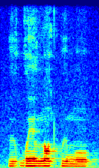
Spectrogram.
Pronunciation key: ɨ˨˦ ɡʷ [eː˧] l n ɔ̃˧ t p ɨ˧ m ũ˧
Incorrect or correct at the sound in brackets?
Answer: correct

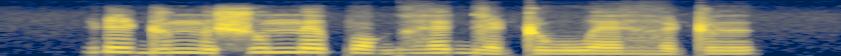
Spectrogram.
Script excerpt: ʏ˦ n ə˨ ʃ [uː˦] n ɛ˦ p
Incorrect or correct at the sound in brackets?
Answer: incorrect: u˦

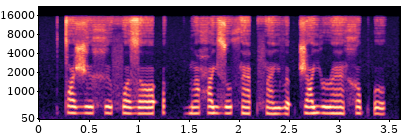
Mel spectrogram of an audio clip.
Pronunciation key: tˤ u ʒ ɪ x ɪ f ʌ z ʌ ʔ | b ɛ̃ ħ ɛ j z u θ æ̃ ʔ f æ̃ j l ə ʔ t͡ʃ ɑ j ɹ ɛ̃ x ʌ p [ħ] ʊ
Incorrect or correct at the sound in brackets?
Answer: incorrect: ʔ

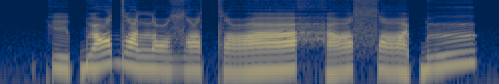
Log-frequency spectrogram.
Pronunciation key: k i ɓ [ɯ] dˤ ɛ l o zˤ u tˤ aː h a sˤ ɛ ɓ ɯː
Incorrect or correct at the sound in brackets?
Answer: correct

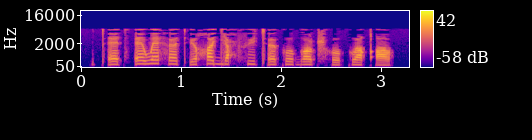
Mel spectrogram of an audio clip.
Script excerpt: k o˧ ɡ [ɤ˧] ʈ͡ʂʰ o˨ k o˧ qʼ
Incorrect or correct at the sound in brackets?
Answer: incorrect: ɔ˧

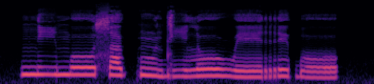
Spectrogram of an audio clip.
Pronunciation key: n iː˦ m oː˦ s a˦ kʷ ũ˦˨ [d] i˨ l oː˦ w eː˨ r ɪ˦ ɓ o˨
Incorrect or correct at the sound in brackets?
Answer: correct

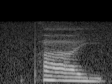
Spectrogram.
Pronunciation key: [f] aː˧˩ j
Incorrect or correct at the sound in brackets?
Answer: incorrect: pʰ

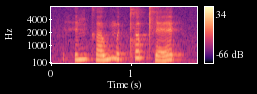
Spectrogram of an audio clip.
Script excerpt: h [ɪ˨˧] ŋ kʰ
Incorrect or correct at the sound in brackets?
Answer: correct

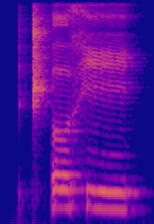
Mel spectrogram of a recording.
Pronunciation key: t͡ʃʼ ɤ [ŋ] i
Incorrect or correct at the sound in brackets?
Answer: incorrect: x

